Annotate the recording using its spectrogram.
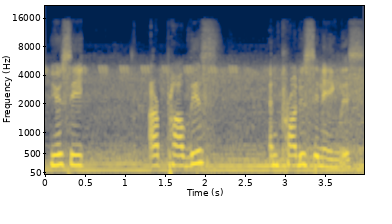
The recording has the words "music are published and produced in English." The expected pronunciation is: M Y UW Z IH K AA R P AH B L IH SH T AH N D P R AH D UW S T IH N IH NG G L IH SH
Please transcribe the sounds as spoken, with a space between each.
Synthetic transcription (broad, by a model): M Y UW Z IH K AA R P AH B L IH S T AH N P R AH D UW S IH N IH NG G L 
